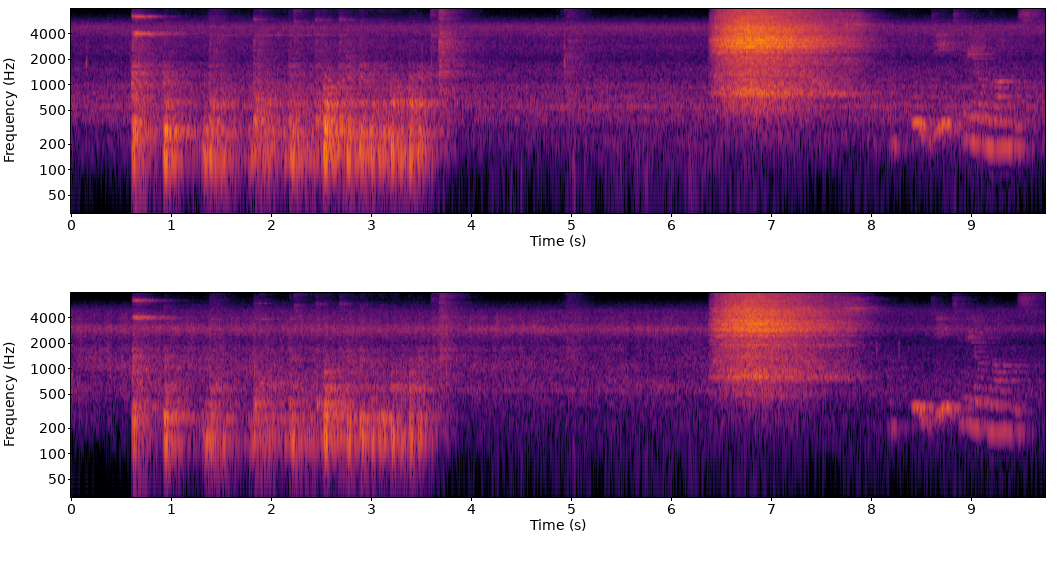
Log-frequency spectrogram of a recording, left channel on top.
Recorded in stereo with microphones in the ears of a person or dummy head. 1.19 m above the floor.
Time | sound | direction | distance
0.6 | a thud | 35° left (ahead or behind) | 1.9 m
3.6 | crushing | 55° left (ahead or behind) | 1.0 m
6.4 | sawing | 20° right (ahead or behind) | 1.0 m
8.2 | a woman speaking | 30° right (ahead or behind) | 1.2 m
